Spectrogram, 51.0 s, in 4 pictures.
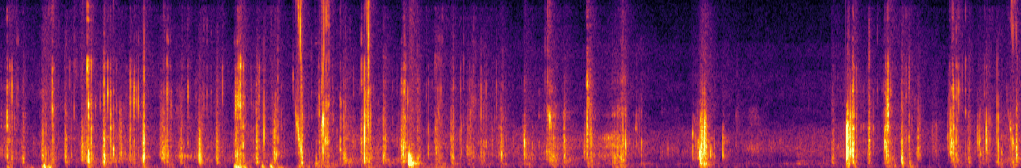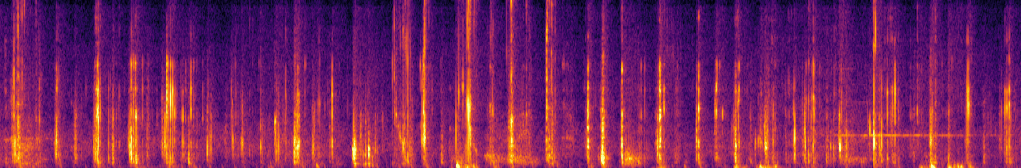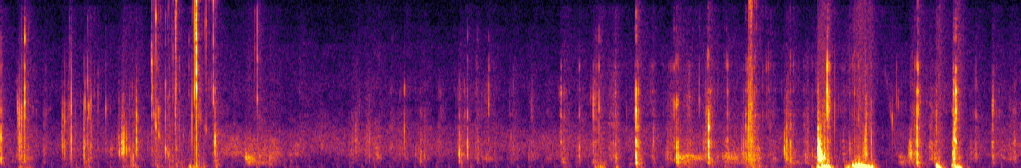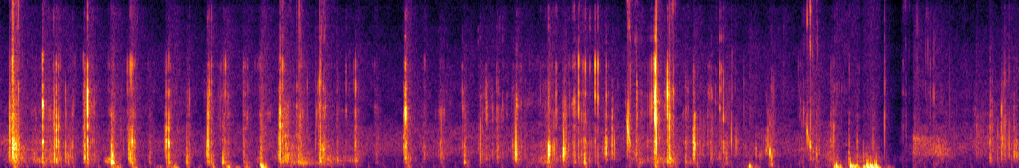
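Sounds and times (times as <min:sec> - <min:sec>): chewing soft cake: 0:00.0 - 0:51.0.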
